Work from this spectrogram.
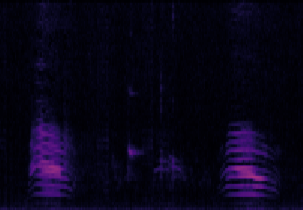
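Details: Kittens meowing: two loud high arched mews about two and a half seconds apart, with a fainter brief squeak between them.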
